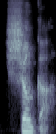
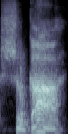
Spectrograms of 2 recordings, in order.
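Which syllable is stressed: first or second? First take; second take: first; second. First: The stress is on the first syllable. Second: The stress is not on the first syllable. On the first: The speaker calls it right. "this stress mark is on the first syllable, so it's shunka" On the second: The speaker calls it wrong. "it's not shuga"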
